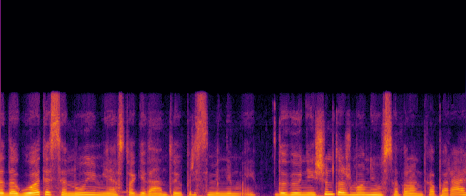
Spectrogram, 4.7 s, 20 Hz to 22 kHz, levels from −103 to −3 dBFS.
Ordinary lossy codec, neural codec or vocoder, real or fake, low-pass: Opus, 16 kbps; none; real; 10.8 kHz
